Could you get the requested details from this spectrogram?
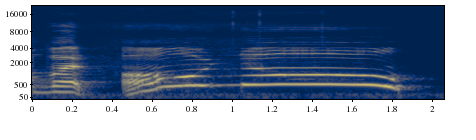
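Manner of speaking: high, slow dramatic oh no; mock alarm. Reading to kids, teacher gasps at the hiccups in mock alarm. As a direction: stretch it out in storybook dismay. Dramatic moment in read-aloud.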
